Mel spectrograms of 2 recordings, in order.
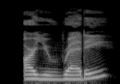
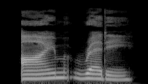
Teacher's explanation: your voice often goes up at the end of a question, Are you ready? and goes down at the end of a statement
